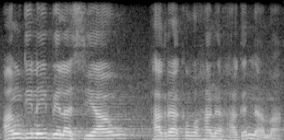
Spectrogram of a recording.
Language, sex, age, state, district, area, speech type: Bodo, male, 30-45, Assam, Kokrajhar, urban, read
